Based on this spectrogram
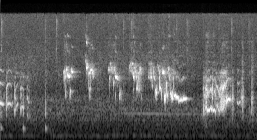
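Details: Warbling budgerigar: scratchy chirps, clicks and short whistled slurs delivered in uneven bursts, ending with a dense chattering phrase.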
